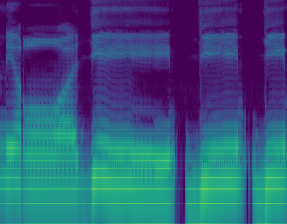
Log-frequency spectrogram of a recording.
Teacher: Jim enggak punya sifat hams enggak punya sifat mengalir nafas atau bahkan percikan nafas pun tidak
